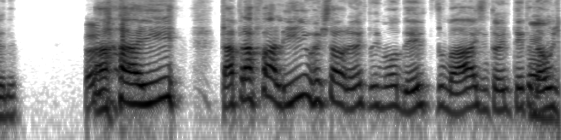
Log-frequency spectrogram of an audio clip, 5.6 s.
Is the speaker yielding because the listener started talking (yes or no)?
no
